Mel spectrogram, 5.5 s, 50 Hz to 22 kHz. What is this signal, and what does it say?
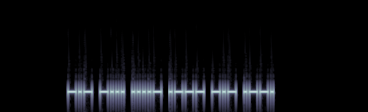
Morse code, heard as a keyed tone, about 30 wpm, 700 Hz. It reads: KB4JKP
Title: USA Call Signs - 6 Characters - 30wpm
